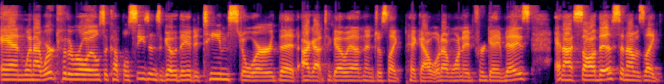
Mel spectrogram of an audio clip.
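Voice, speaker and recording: A woman's voice: mid-range voice, a little fast, hardly any pauses, fairly bright tone. A young woman from Alabama hosting a casual sports show in a chatty, playful, teasing way.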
